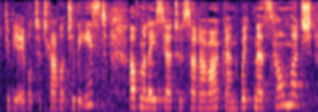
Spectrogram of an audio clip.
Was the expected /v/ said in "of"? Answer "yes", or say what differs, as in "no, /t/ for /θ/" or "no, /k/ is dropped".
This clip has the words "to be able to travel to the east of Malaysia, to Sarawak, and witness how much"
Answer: yes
